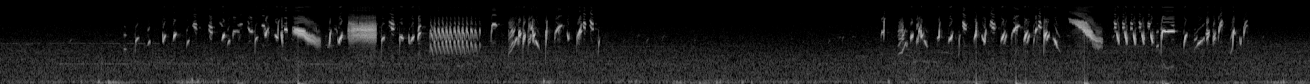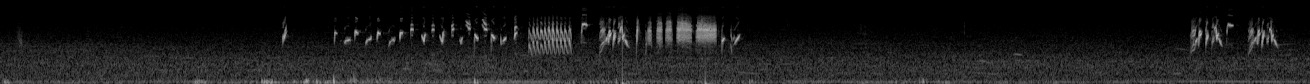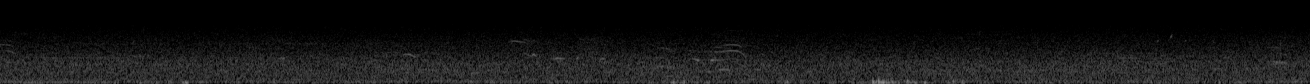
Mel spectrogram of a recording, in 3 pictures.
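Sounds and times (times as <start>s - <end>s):
European goldfinch twittering: 1.2s - 6.0s, 8.8s - 12.6s, 16.4s - 20.5s, 25.0s - 25.9s.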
